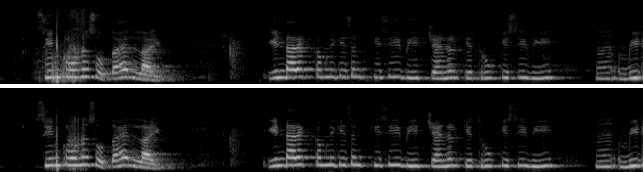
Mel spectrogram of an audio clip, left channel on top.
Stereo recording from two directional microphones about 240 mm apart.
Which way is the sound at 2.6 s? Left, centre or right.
Right.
